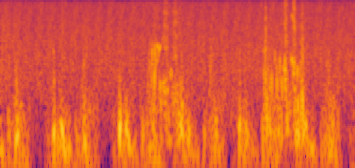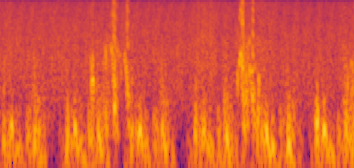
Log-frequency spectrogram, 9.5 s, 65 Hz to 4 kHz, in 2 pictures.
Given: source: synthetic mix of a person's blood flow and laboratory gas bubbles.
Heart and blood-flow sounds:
Doppler ultrasound of blood flow; precordium
1.98-2.49 s: bubbles
3.48-4.08 s: bubbles
5.89-6.01 s: bubbles
6.08-6.50 s: bubbles
7.70-7.75 s: bubbles
7.87-8.31 s: bubbles
9.28-9.46 s: bubbles
From the record:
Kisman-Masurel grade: 222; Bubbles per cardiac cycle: several, 3 to 8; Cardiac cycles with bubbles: 10 to 50%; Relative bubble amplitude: moderate (0.250 to 0.450); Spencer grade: 2 (many but less than half of the cardiac periods contain bubble signals, singularly or in groups); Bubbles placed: anywhere in the cardiac cycle

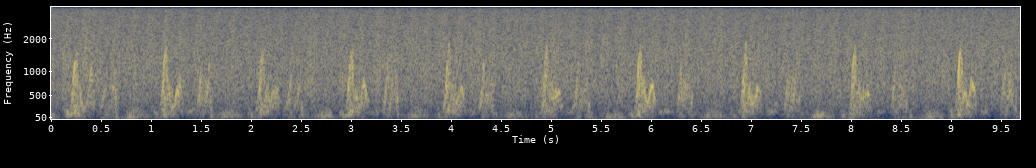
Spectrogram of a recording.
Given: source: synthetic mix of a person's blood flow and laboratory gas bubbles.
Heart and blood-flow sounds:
Doppler ultrasound of blood flow; precordium
3.21-3.49 s: bubbles
From the record:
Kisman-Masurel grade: 112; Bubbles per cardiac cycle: 1 to 2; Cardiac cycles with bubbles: 1 to 10%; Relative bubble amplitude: moderate (0.250 to 0.450); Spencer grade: 1 (occasional bubble signal discernible with the cardiac motion signal, with majority of cardiac periods free of bubbles); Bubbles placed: only in the low amplitude regions of the cardiac cycle

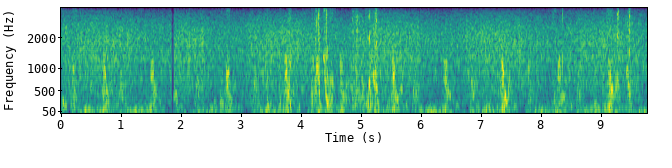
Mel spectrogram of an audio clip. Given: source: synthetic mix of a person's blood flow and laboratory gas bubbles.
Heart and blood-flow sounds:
Doppler ultrasound of blood flow; precordium
0.00-0.30 s: bubbles
2.52-2.85 s: bubbles
3.38-3.52 s: bubbles
3.62-3.67 s: bubbles
3.75-3.87 s: bubbles
4.14-4.57 s: bubbles
4.80-5.33 s: bubbles
8.17-8.26 s: bubbles
8.30-8.38 s: bubbles
8.42-8.50 s: bubbles
8.86-8.95 s: bubbles
9.07-9.32 s: bubbles
9.40-9.55 s: bubbles
From the record:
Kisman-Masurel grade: 222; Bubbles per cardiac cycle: several, 3 to 8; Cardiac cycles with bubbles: 10 to 50%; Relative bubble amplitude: moderate (0.250 to 0.450); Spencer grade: 2 (many but less than half of the cardiac periods contain bubble signals, singularly or in groups); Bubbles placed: anywhere in the cardiac cycle

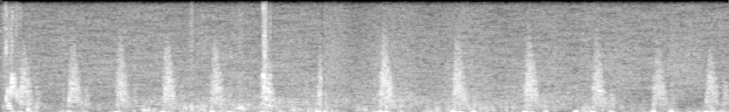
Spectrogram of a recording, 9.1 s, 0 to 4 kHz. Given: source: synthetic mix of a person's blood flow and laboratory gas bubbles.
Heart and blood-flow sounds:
Doppler ultrasound of blood flow; subclavian vein
0.03-0.27 s: bubbles
2.96-3.07 s: bubbles
3.25-3.40 s: bubbles
From the record:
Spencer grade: 1 (occasional bubble signal discernible with the cardiac motion signal, with majority of cardiac periods free of bubbles); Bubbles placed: anywhere in the cardiac cycle

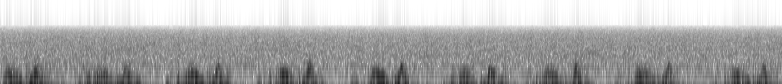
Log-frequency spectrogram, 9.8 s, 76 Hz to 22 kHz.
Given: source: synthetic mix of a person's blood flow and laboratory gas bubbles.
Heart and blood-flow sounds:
Doppler ultrasound of blood flow; precordium
0.93-1.14 s: bubbles
From the record:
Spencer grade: 2 (many but less than half of the cardiac periods contain bubble signals, singularly or in groups); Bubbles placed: only in the low amplitude regions of the cardiac cycle

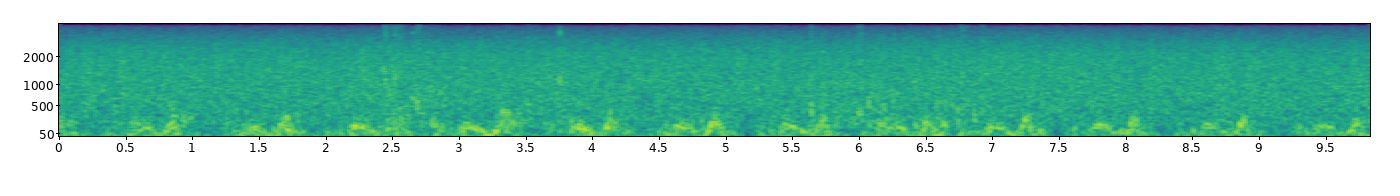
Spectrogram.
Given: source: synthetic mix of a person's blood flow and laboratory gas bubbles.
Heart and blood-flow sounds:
Doppler ultrasound of blood flow; precordium
2.42-2.91 s: bubbles
3.31-3.84 s: bubbles
5.59-5.69 s: bubbles
5.77-6.97 s: bubbles
From the record:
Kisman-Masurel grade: 222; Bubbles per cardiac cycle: several, 3 to 8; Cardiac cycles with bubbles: 10 to 50%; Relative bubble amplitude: moderate (0.250 to 0.450); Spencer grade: 2 (many but less than half of the cardiac periods contain bubble signals, singularly or in groups); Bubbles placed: anywhere in the cardiac cycle

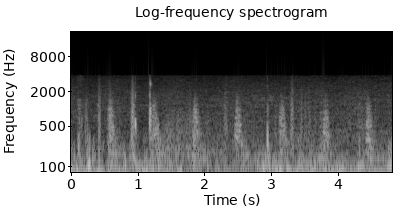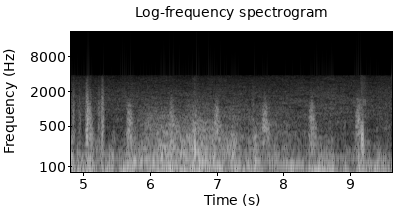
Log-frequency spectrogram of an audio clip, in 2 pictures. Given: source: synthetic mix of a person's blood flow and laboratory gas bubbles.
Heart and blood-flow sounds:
Doppler ultrasound of blood flow; subclavian vein
0.10-0.21 s: bubbles
0.95-1.02 s: bubbles
1.17-1.26 s: bubbles
2.93-3.00 s: bubbles
6.63-6.75 s: bubbles
9.16-9.24 s: bubbles
From the record:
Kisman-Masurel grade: 123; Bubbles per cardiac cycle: 1 to 2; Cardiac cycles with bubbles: 10 to 50%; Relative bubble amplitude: loud (0.450 to 0.775); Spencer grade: 2 (many but less than half of the cardiac periods contain bubble signals, singularly or in groups); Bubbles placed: anywhere in the cardiac cycle

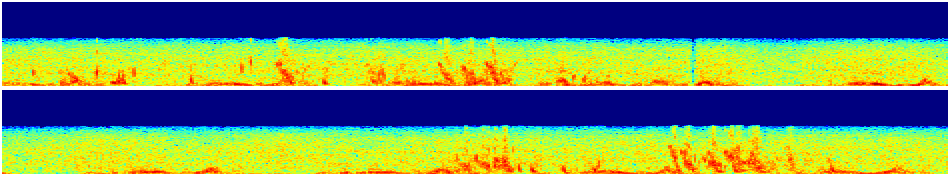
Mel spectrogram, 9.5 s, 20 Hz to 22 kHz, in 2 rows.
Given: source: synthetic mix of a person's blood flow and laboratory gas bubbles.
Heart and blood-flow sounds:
Doppler ultrasound of blood flow; precordium
0.12-0.21 s: bubbles
0.27-0.70 s: bubbles
0.89-1.00 s: bubbles
1.16-1.28 s: bubbles
1.33-1.66 s: bubbles
1.79-2.09 s: bubbles
2.12-2.60 s: bubbles
2.67-3.06 s: bubbles
6.91-7.43 s: bubbles
7.50-7.75 s: bubbles
8.03-8.73 s: bubbles
8.83-8.96 s: bubbles
From the record:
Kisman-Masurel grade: 333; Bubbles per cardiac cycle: rolling drumbeat, 9 or more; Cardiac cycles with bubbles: 50 to 99%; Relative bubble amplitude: loud (0.450 to 0.775); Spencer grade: 3 (all of the cardiac periods contain showers or single bubble signals, but not dominating or overriding the cardiac motion signals); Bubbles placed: anywhere in the cardiac cycle

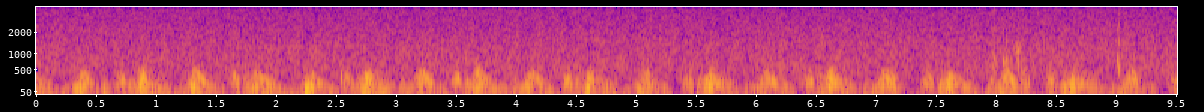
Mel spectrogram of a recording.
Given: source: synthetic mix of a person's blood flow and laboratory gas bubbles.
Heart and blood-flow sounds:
Doppler ultrasound of blood flow; precordium
2.50-2.58 s: bubbles
7.92-8.00 s: bubbles
8.02-8.30 s: bubbles
8.98-9.04 s: bubbles
From the record:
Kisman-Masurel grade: 121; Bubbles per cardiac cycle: 1 to 2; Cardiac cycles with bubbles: 10 to 50%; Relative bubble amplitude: barely perceptible (0.100 to 0.250); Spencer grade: 2 (many but less than half of the cardiac periods contain bubble signals, singularly or in groups); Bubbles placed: only in the low amplitude regions of the cardiac cycle

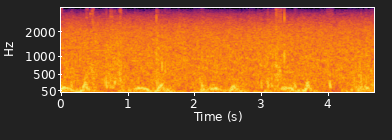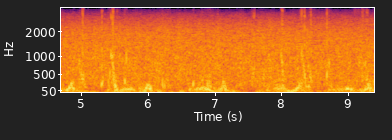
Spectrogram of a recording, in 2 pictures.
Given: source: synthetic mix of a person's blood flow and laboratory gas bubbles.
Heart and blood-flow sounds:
Doppler ultrasound of blood flow; precordium
0.12-0.22 s: bubbles
0.33-0.51 s: bubbles
0.61-1.03 s: bubbles
1.38-1.67 s: bubbles
2.05-2.20 s: bubbles
2.92-3.38 s: bubbles
3.46-3.54 s: bubbles
3.98-4.08 s: bubbles
4.34-4.69 s: bubbles
4.93-5.10 s: bubbles
5.25-5.35 s: bubbles
5.38-5.70 s: bubbles
6.17-6.33 s: bubbles
6.64-6.72 s: bubbles
6.78-7.02 s: bubbles
7.53-7.61 s: bubbles
7.97-8.06 s: bubbles
8.27-8.53 s: bubbles
8.65-8.79 s: bubbles
9.08-9.40 s: bubbles
From the record:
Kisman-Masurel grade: 242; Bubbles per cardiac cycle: several, 3 to 8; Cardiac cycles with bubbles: 100%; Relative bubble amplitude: moderate (0.250 to 0.450); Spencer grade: 3 (all of the cardiac periods contain showers or single bubble signals, but not dominating or overriding the cardiac motion signals); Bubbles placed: only in the low amplitude regions of the cardiac cycle

